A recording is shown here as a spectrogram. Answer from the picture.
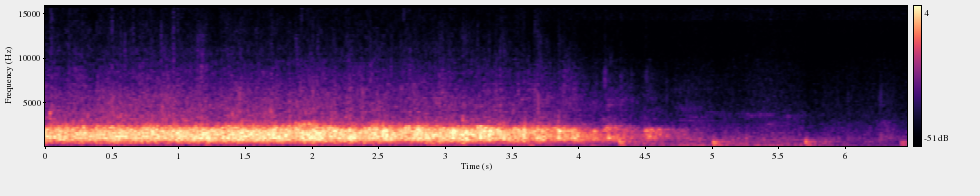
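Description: An audience applauding, steady for about four seconds and then dying away.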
